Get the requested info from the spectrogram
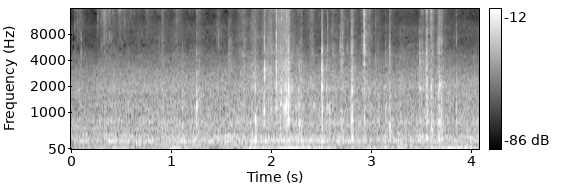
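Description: Faint handling noises: a few scattered light clicks and rustles as a folding knife in a vacuum-sealed plastic pack is handled and set down, over a low room hum.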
